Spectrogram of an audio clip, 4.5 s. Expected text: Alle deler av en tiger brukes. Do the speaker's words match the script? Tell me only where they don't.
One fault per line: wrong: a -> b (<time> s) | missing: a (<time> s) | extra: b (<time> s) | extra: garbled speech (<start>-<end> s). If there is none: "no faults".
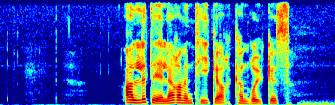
extra: kan (3.1 s)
